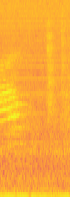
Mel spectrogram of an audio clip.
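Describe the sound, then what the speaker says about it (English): A cat gives a single drawn-out meow, fairly faint over a steady background hum indoors. "he's just meowing away, isn't he?"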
